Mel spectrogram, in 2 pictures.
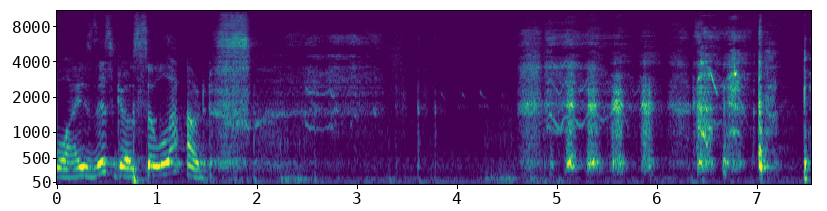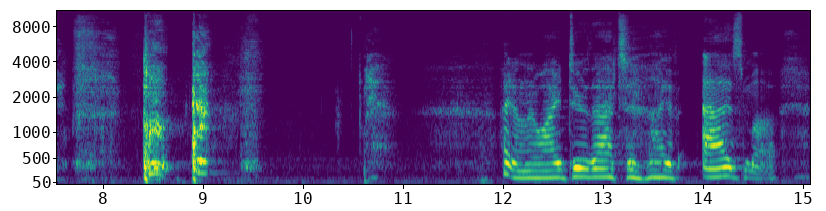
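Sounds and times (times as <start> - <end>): person coughing wheezily: 6.4 - 9.6.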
